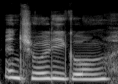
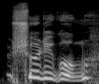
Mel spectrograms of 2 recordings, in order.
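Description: First: Said in the usual way. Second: Entschuldigung blurred by tears, higher; Entschuldigung squeezed out crying, words smeared; tearful apology. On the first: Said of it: "riss die Sonne sich zusammen". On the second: Acted. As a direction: sob out Entschuldigung through tears. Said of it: "Aussprache von den Tränen verschleiert".

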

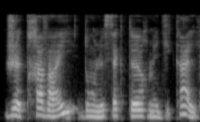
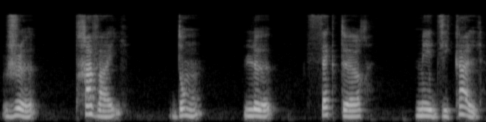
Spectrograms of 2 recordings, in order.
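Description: First: Said in the usual way. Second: "je travaille dans le secteur médical" with a pause after each word. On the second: Shown as a demonstration.

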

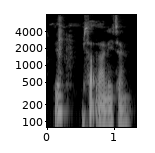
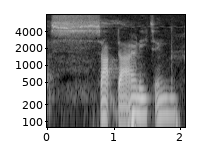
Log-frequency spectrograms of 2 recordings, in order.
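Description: First: Quiet repeat of sat down eating; muttered repeat. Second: Drawn-out sat down eating; slow drawn out. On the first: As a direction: say Yeah, sat down eating under breath. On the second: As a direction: stretch sat down eating slowly. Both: Shown as a demonstration.

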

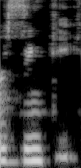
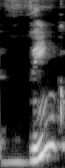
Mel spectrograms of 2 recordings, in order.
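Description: First: Zinke said as two syllables, ZINK-ee; two-syllable pronunciation. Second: Zink said as one syllable, ending on the k; one-syllable pronunciation. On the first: Host offering the other way to say the name, Zinke ending in ee. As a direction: say "Zinke" with an ee sound after the k. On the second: Host asking co-host how the secretary's name goes, Zink as one syllable. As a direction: say "Zink" with no vowel after the k. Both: Shown as a demonstration. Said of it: "is it Zink or Zinke".

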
